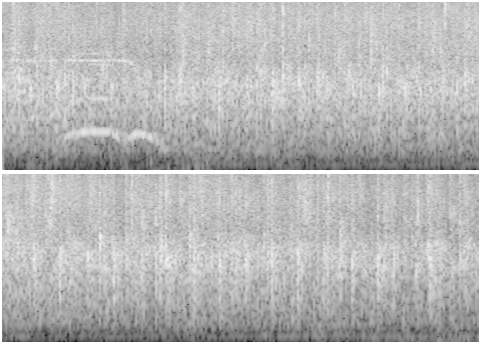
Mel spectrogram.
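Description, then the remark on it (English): An audience applauds steadily for the whole stretch as musician Emil Amos comes on stage to play music, a dense, even clatter of many hands clapping at a constant loud level, with a couple of brief whistles rising above it early on. “So give him a round of applause, everybody.”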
